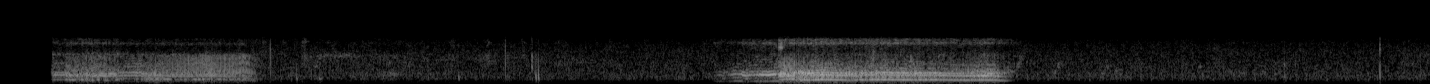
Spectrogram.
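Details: Pet dog snoring while asleep after a long day of play; a loud rasping stretch in the first two seconds, a quieter steady breathing rumble, then a second loud harsh snore around eight to ten seconds.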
